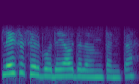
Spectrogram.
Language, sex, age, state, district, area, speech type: Kannada, female, 18-30, Karnataka, Dakshina Kannada, rural, conversation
